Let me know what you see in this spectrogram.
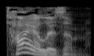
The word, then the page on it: ptyalism: British English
